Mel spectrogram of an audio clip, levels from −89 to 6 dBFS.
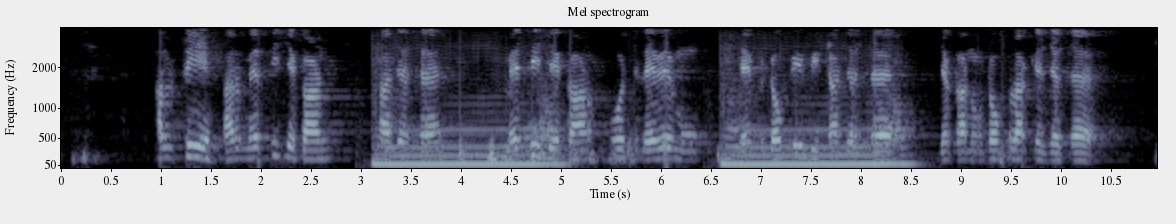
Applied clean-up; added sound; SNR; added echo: none; Musical instrument; 0 dB; reverberation time 0.6 s.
